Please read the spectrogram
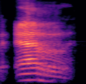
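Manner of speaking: एर said with a strong trilled r; rolled r. Shown as a demonstration. Teacher repeating the rolled r for the class, trilled. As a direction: trill the tongue hard on एर. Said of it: "यहाँ पे जुबान को vibrate करें".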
